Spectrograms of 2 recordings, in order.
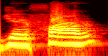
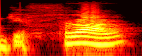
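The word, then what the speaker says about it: Geffrard: También podemos citar una más cercana que es la de 1865 cuando el presidente de Haití eh Jeffar o Jefrar, como también se puede pronunciar, envió un comisionado para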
